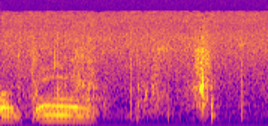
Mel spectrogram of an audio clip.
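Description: An exclaimed voice, then faint handling of white packing material being unwrapped by hand, with one short sharp tick near the end.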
